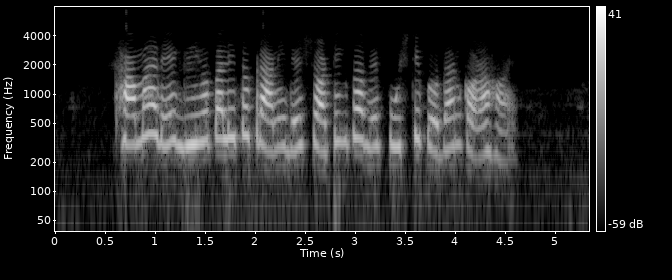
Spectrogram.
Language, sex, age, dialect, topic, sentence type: Bengali, female, <18, Standard Colloquial, agriculture, statement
